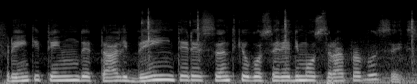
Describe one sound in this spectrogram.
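Metal needles click softly as a hand tool moves them on a knitting machine.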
